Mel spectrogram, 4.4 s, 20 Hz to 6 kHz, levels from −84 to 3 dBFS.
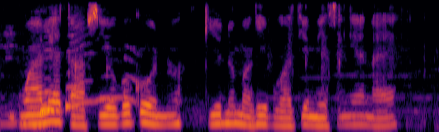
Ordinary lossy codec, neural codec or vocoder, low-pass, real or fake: none; none; 5.4 kHz; real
